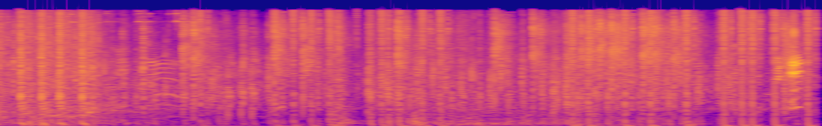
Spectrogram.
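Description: Rapid machine-gun bursts and gunshots in a war video game, dense and continuous with loud cracks throughout, mixed with faint background voices.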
